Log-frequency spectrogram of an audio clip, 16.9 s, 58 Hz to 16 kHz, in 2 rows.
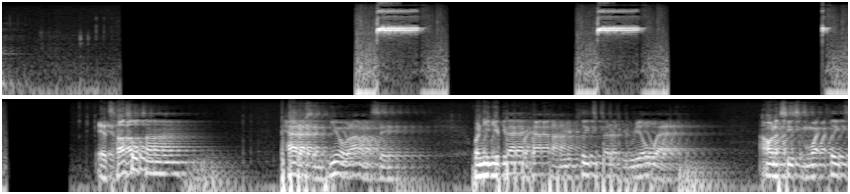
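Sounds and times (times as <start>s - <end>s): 
shrill whistle blasts blown as a signal to hustle: 3.7s - 4.3s, 5.9s - 6.5s
speech: 9.4s - 10.4s, 11.4s - 12.6s, 13.2s - 15.4s, 16.0s - 16.9s.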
